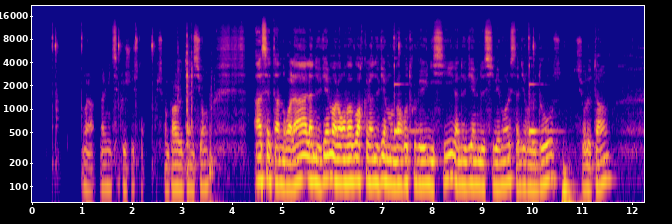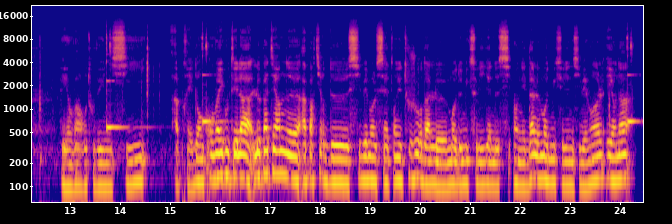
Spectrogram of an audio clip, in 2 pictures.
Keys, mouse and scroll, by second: 0.3 click, 0.8 click, 2.0 click, 3.0 F8, 7.1 click, 9.8 click, 13.6 click, 15.5 click, 24.0 click.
